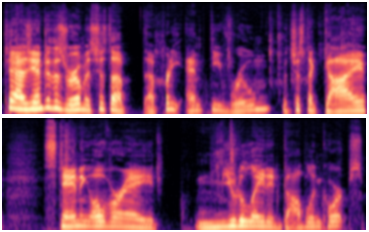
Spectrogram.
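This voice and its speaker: Male game master, fairly high voice, dry close sound, energetic, scattered, swears. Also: moderate pace, no echo. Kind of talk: narrating a tabletop game on a live stream.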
